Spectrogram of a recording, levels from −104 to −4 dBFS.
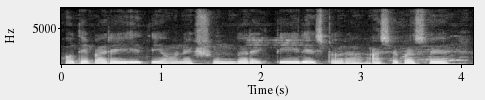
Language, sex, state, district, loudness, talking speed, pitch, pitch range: Bengali, male, Tripura, West Tripura, -16 LUFS, 115 wpm, 115 Hz, 110-120 Hz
